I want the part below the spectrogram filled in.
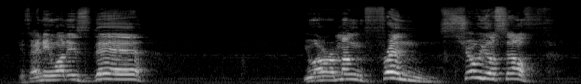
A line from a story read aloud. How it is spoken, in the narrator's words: they shout out in French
